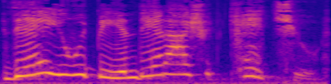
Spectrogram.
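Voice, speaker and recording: A woman voicing a small, timid male piglet in a high, fussy voice. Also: lively intonation, moderate pace. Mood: bossy.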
